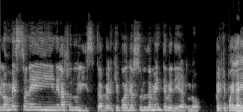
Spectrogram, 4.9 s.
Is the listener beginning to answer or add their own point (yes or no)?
no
